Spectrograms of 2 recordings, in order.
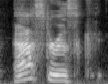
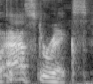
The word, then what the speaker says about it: asterisk: But she, for years, she would get asterisk confused with Asterix, the cartoon character.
